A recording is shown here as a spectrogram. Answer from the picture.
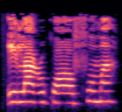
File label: good morning, igbo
